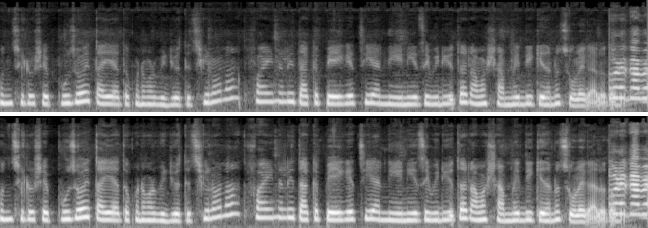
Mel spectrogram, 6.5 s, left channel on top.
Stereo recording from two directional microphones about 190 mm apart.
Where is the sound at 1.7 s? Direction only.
65° right (ahead or behind).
